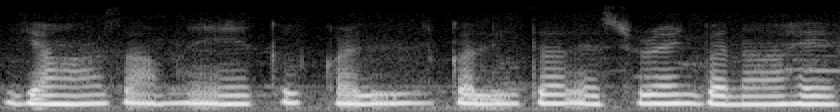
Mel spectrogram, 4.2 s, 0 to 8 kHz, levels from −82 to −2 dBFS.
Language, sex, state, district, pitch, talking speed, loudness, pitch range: Hindi, female, Madhya Pradesh, Bhopal, 235 Hz, 130 wpm, -14 LUFS, 230-245 Hz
